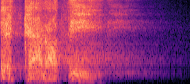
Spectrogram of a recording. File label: Female Val'kyr ERROR GENERIC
